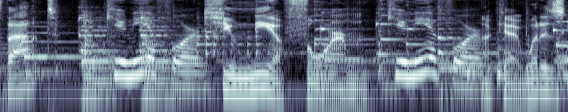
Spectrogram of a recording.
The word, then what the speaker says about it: cuneiform: How do you pronounce that? Cuneiform.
